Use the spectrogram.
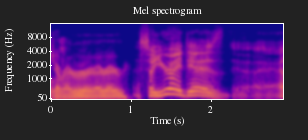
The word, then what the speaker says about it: Gerard: I have a hard time saying Gerard. Like Jared. It is 2 syllables. Gerard.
